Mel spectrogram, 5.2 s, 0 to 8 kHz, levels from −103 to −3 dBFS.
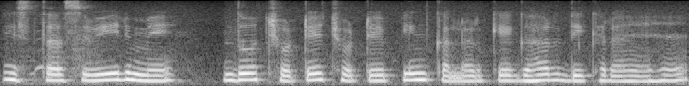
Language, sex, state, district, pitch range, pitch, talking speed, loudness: Hindi, female, Jharkhand, Ranchi, 190-220 Hz, 200 Hz, 150 wpm, -14 LUFS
